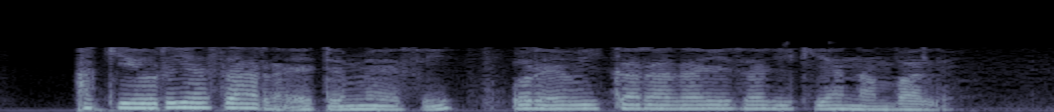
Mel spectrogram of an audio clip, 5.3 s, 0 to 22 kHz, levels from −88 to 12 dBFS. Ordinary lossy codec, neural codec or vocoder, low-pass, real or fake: AAC, 16 kbps; vocoder, 48 kHz, 128 mel bands, Vocos; 19.8 kHz; fake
